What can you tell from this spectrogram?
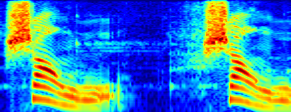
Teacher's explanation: Now, the tones there. Fourth and third. Fourth and a third.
